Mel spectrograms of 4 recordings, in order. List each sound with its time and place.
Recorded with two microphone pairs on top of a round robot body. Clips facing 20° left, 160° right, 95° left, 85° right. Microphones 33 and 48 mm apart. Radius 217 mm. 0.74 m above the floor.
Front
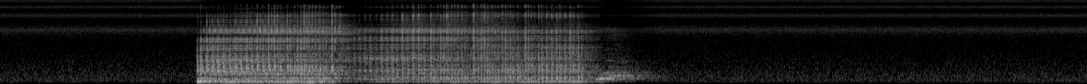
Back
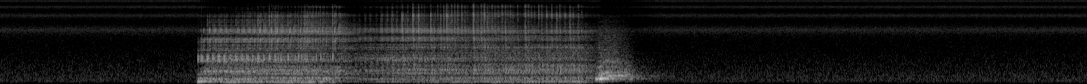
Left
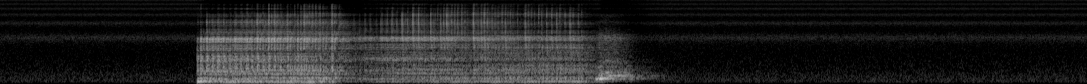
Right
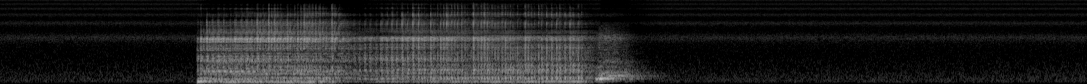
2.0 s a squeak: 25° left, 3.5 m
3.5 s a squeak: 35° right, 1.4 m
6.0 s a whoosh: straight behind, 0.6 m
